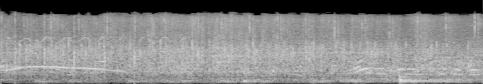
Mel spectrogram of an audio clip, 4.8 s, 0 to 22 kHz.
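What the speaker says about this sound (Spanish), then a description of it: "Ella es Grecia Pacheco Peralta, para cual pido un fuerte aplauso." An audience at a children's singing contest, La Voz Atoyac 2015, claps in sustained, loud applause. A voice talks briefly over the clapping.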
